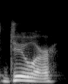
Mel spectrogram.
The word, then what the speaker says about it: Duer: How do you pronounce your second name? It's Duer.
